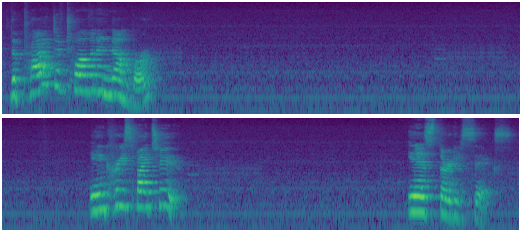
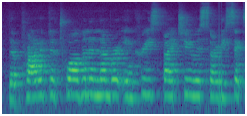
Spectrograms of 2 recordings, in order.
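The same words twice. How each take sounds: First: It has a long pause at the comma. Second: It is read straight through without long pauses.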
